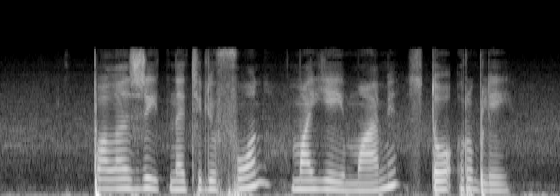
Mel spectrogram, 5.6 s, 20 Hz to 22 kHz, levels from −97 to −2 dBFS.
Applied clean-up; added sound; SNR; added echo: none; none; none; none.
